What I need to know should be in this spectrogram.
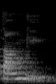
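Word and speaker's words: ತಂಗಿ: It's a ta sounding. So do not pronounce as a tangi. It's a tangi, ta sounding.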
